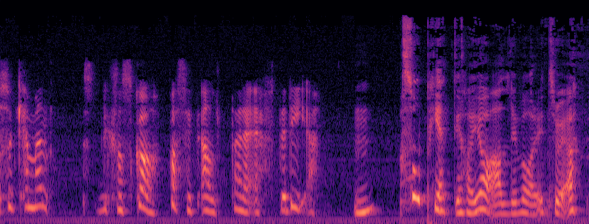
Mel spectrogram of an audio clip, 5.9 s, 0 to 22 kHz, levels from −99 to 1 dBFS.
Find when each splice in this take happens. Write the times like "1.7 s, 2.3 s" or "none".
4.0 s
